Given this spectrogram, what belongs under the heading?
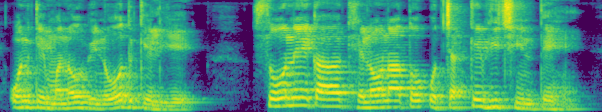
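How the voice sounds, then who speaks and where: Man reading as gentle old-soul beggar saint, slow and pleading, echoey room. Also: mid-range voice. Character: gentle male beggar holy man, kindly.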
